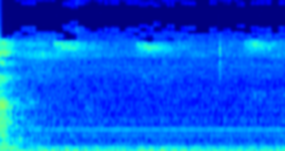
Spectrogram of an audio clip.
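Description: Steady electrical hum with faint hiss, the recording's background noise; a drawn-out spoken "uh" fades out at the very start.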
